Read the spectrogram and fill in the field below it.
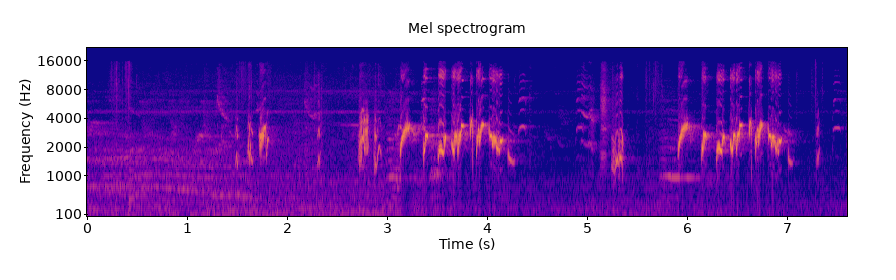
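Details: Red-whiskered bulbul song used for training young birds to sing, bright warbled phrases of quick rising and falling notes in two bursts separated by a short pause.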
